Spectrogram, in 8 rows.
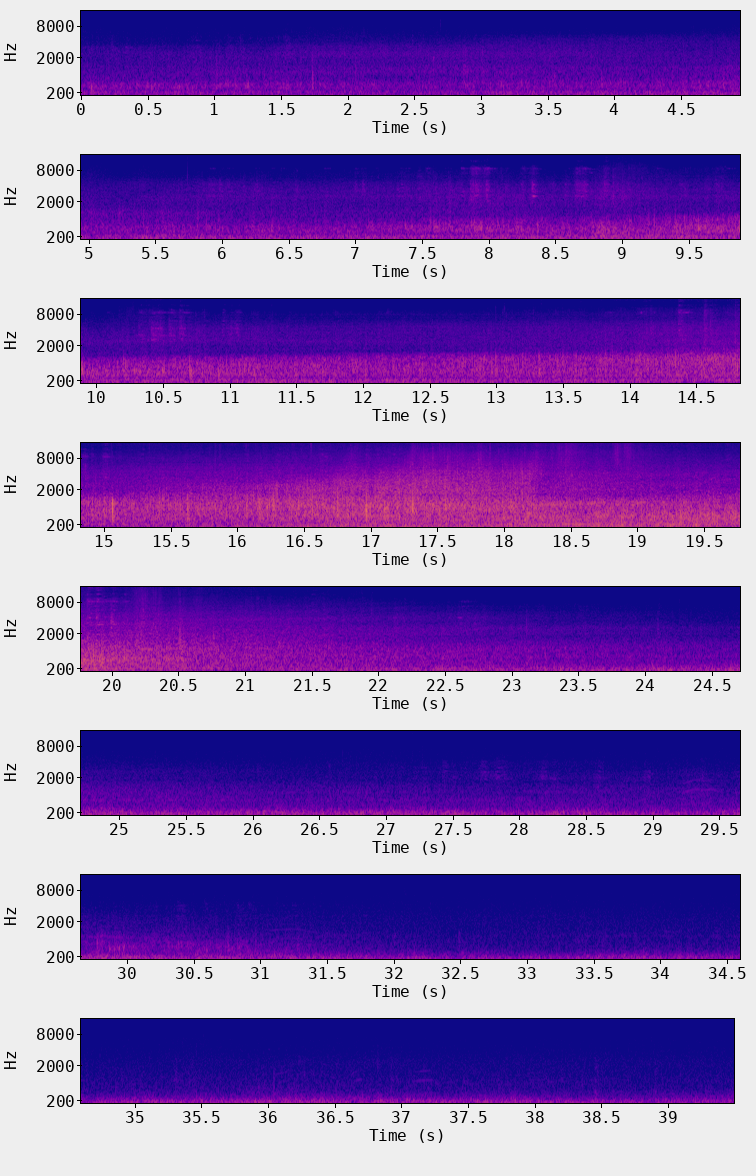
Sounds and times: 0.0s truck pickup pass slow gravel crunchy snow 28.5s

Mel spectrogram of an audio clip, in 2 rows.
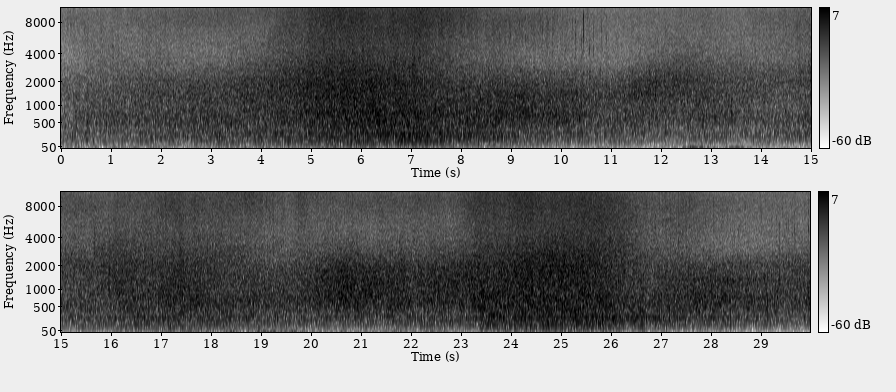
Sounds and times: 0.0s windy 14.8s

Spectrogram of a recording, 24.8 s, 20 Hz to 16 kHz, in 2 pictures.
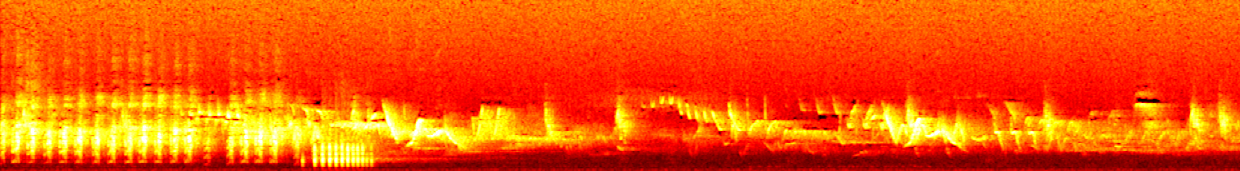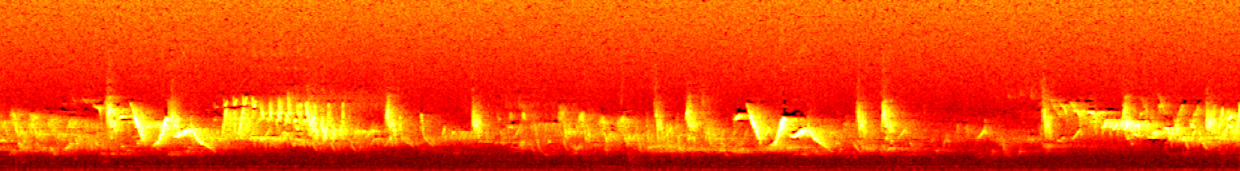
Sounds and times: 0.0s woodpecker 4.6s
0.0s Birdsong 24.8s

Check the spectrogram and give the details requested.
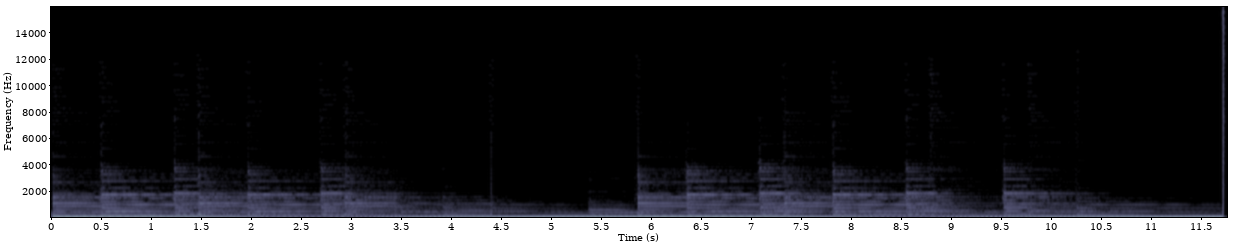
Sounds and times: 0.0s piano 11.7s

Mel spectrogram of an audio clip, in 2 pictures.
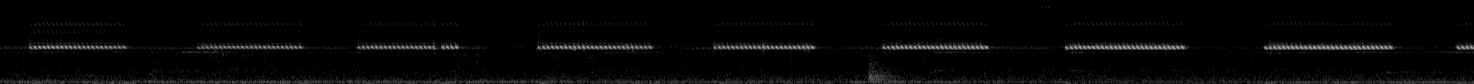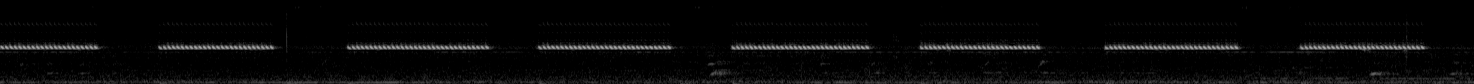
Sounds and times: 0.0s lonely cricket chirps softly 29.4s
21.8s Dog barkings in background 22.3s
24.7s Dog barkings in background 25.4s
28.4s Dog barkings in background 29.4s

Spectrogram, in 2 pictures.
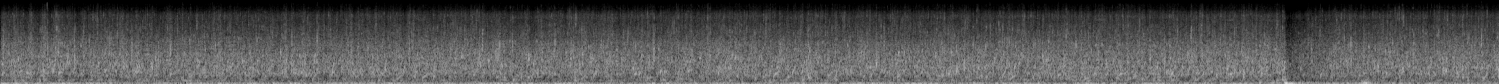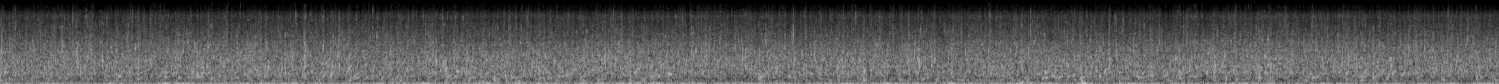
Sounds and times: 0.0s flowing mountain river water 29.9s

